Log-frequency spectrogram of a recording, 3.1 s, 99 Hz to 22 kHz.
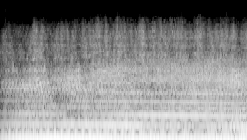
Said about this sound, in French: En 1927, Charles Lindbergh traverse l'Atlantique en avion sans escale et en solitaire pendant 33 heures.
